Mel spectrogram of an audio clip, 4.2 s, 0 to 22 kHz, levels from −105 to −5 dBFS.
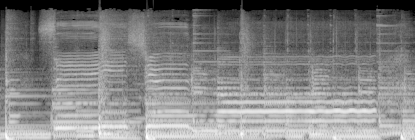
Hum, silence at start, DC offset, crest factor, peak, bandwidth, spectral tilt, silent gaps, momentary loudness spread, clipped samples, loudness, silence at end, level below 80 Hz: none; 0 s; under 0.1%; 14 dB; 0 dBFS; 16 kHz; -6.5 dB/octave; none; 4 LU; under 0.1%; -15 LUFS; 0 s; -26 dBFS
